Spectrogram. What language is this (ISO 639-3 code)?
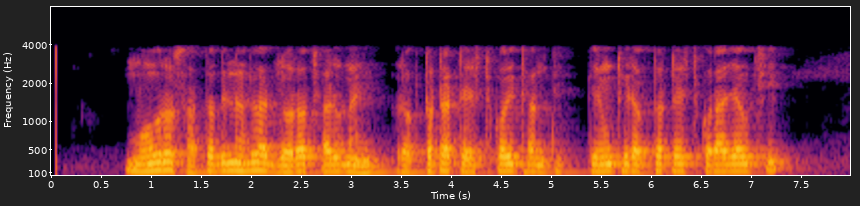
ori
